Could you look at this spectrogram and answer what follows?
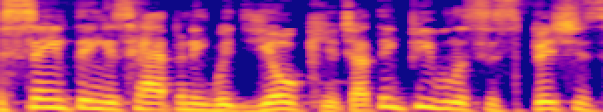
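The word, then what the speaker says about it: Jokić: my own suspicions of jokic i used to call him jokage because i just refused to say his name right i was like first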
